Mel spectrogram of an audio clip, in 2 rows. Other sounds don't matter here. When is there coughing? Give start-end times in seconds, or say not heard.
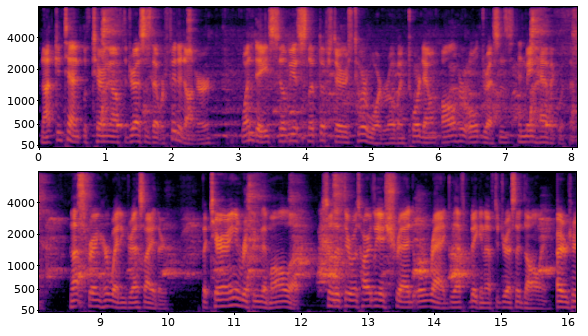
0.8-2.3, 7.2-8.8, 11.1-12.8.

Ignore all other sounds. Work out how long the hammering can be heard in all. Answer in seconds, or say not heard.
not heard.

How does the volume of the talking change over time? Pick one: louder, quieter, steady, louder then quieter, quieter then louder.
steady.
